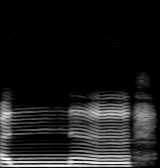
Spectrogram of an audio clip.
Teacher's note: حمزہ کے زبر کو نون مشدد کے ساتھ ملاتے ہوئے نون مشدد پہ غنہ کریں گے، اوپر کھڑی زبر دو حرکت کھینچ کے بھی ادا کریں گے۔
